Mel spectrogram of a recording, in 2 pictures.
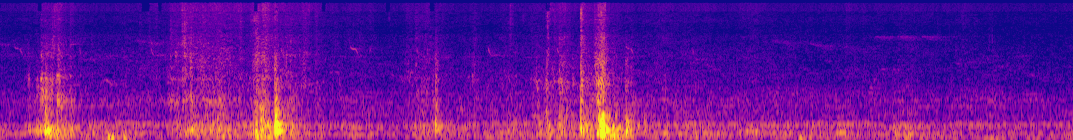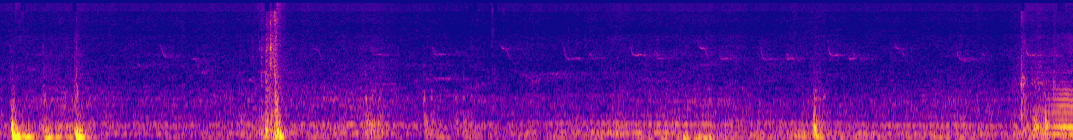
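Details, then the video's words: Spring-morning honey bee traffic at a horizontal oak-chest hive beneath trees; a soft background hum broken by louder individual buzzes roughly every second or two as bees fly past, faint distant birdsong behind. "Relaxing sound of bees flying at beehive Doppio on a spring morning"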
